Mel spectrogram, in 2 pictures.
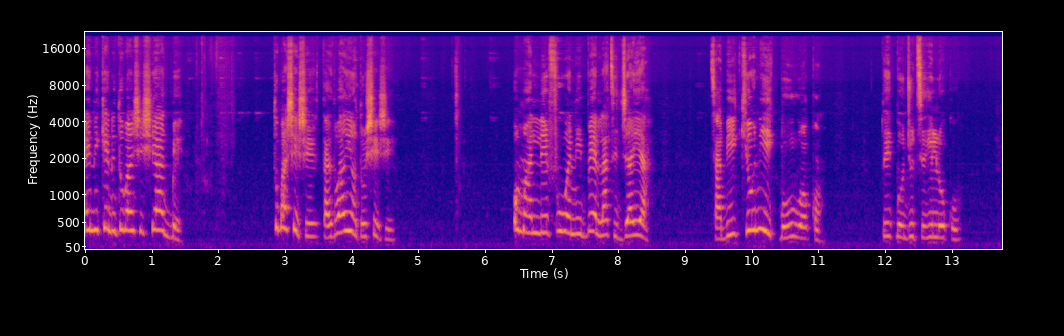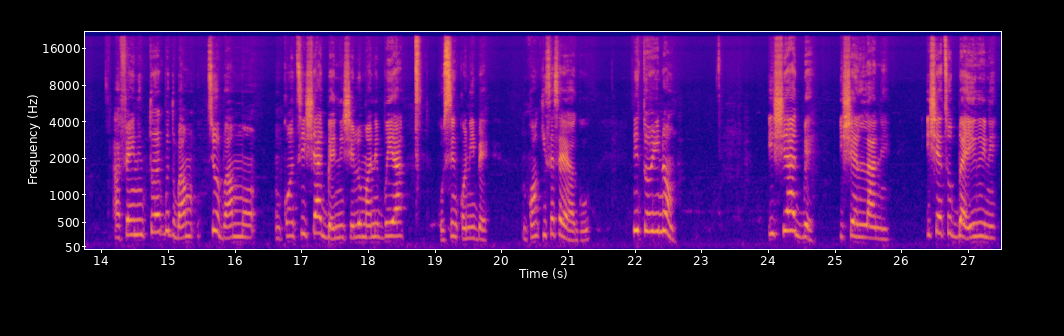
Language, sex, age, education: Yoruba, female, 46-60, tertiary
